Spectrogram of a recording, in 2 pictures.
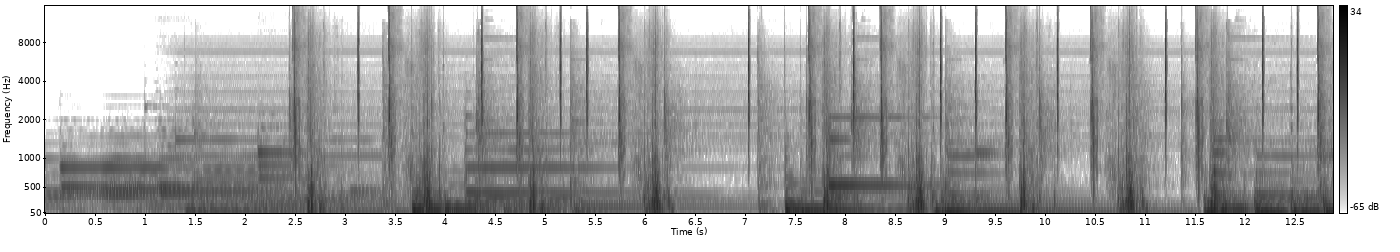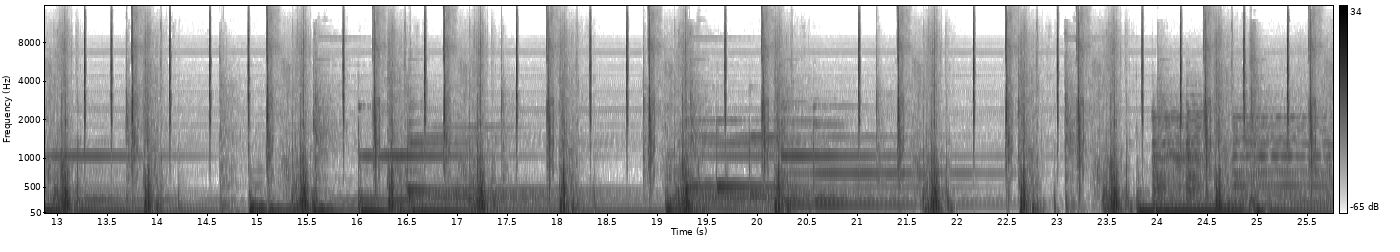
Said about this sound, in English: there is not much space to move the boxes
